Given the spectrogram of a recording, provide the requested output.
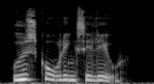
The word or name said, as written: udskolingselev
